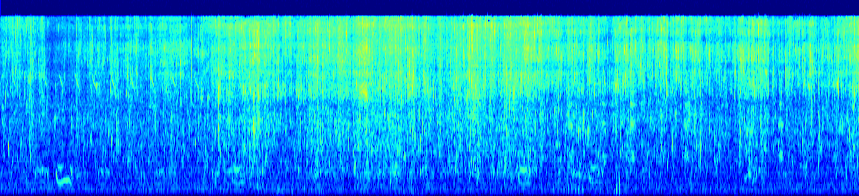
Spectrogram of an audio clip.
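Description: Lake water splashing and lapping as a mute swan, mallards and tufted ducks dabble and peck at seed on the surface, with a steady run of small splashes.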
